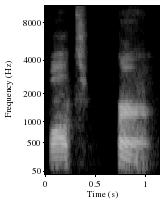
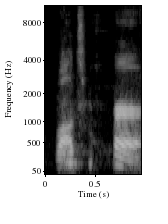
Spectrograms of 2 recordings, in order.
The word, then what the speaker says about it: Walter: It's actually pronounced Walt her. Walt her. W her. Yes, please pronounce the H, sir.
